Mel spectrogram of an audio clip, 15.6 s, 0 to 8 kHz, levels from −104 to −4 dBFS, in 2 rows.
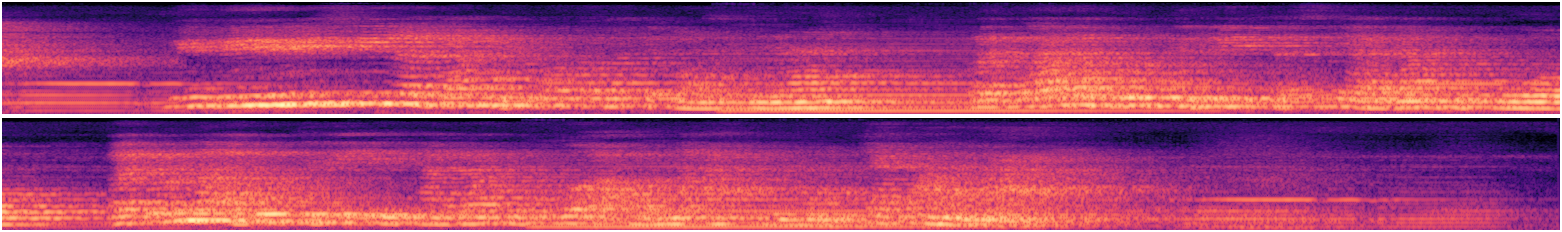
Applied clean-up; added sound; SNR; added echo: none; Bowed string instrument; 14 dB; reverberation time 2.0 s.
